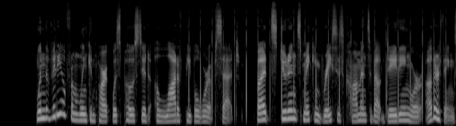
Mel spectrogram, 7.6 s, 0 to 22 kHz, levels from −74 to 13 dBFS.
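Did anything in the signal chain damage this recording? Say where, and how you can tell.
Yes. A train of clicks, evenly spaced at 5.13 per second, runs from 3.15 to 7.45 s, about 20 dB above the speech. Likely analogue interference, a faulty connection or a faulty power supply.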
